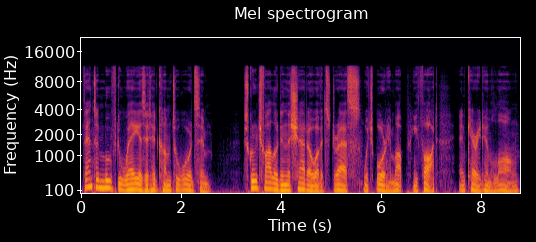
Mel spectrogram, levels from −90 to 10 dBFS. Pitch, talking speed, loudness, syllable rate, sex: 100 Hz, 190 wpm, -17 LUFS, 5.0 syllables/s, male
